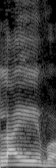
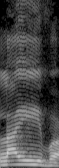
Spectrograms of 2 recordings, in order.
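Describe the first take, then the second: Both takes have the same delivery.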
